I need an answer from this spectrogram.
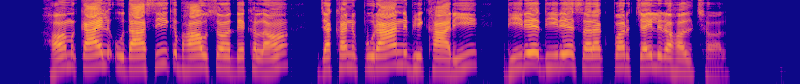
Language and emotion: Maithili, sad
